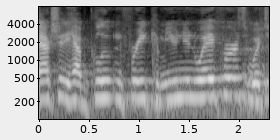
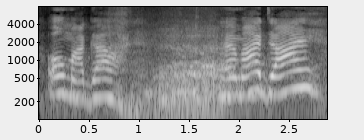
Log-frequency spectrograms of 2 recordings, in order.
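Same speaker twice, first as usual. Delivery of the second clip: slow, drawn-out mock agony; hammed-up morning-after misery; acted suffering; slower than usual. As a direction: groan it like a wrecked partier. Acted partier suffering next day.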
